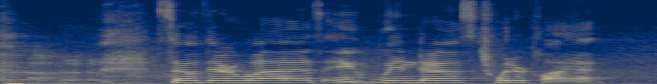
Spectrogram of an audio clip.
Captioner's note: laughs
